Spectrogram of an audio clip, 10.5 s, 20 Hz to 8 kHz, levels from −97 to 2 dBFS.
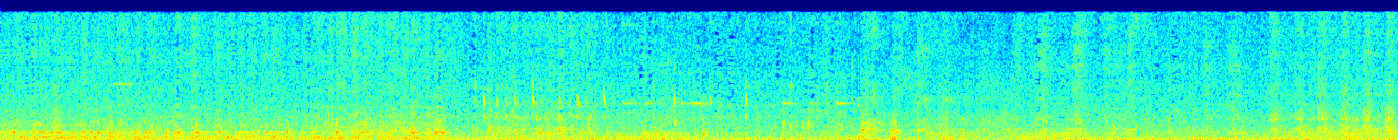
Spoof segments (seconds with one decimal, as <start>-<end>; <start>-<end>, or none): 6.5-7.6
